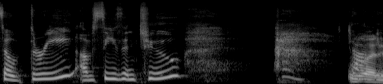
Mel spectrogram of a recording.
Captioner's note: sighs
